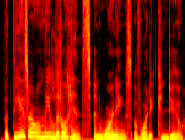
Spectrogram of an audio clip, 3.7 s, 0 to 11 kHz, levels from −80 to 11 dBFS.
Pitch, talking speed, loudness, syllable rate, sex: 260 Hz, 210 wpm, -14 LUFS, 5.1 syllables/s, female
